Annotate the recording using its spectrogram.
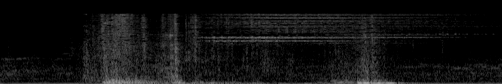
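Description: A game reward effect whooshes and rings out.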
